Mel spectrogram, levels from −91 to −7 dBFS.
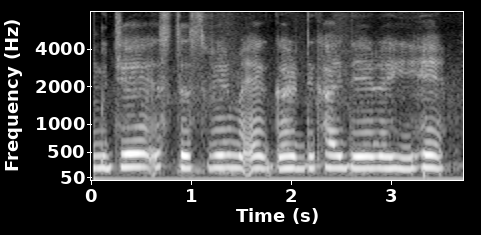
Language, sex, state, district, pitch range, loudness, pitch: Hindi, female, Arunachal Pradesh, Papum Pare, 215-225 Hz, -15 LUFS, 220 Hz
